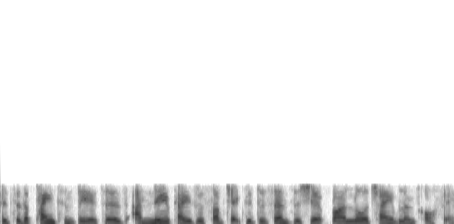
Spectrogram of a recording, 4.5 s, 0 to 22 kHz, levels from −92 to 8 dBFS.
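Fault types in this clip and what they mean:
AMR narrowband mobile codec: The speech has been through the AMR-NB mobile codec, which samples at 8 kHz and rebuilds the voice from a vocal-tract model driven by a handful of pulses per 5 ms subframe. Nothing above 3.8 kHz survives, so sibilants and breath detail are gone and the sound is boxy. The damage is heavy throughout, with a buzzy, synthetic quality that points to one of the lowest modes, around 5.9 kbps.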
